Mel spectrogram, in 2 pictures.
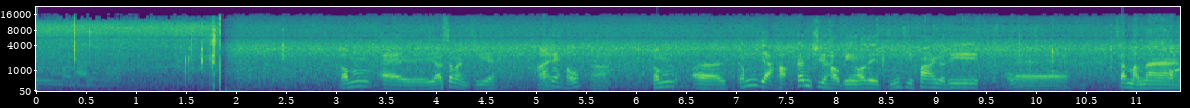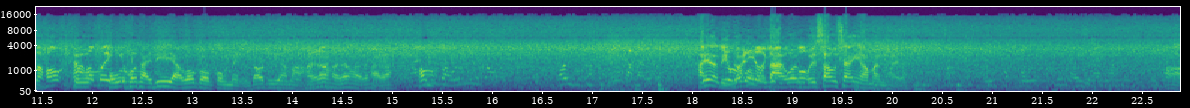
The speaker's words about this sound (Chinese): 啊！又海浪声， 好啊！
